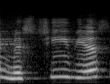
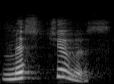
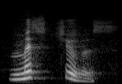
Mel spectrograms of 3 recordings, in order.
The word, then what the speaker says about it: mischievous: very mischievous during his childhood don't ever say mischievous it is mischievous okay it's pronounced as mischievous I know her from her childhood I know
